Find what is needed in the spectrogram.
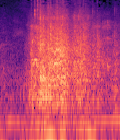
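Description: Plastic baby push walker rolling across a hardwood floor, its wheels rumbling and rattling. The noise builds from about half a second in.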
